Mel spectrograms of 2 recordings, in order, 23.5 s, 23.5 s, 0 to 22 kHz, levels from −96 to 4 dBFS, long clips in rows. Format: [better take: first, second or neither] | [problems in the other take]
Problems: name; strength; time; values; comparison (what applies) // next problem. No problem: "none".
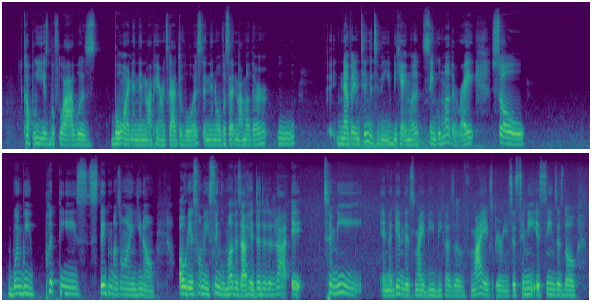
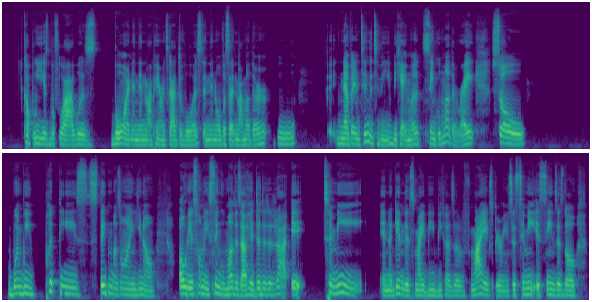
second | rain or running water; faint; throughout; 25 dB below the speech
